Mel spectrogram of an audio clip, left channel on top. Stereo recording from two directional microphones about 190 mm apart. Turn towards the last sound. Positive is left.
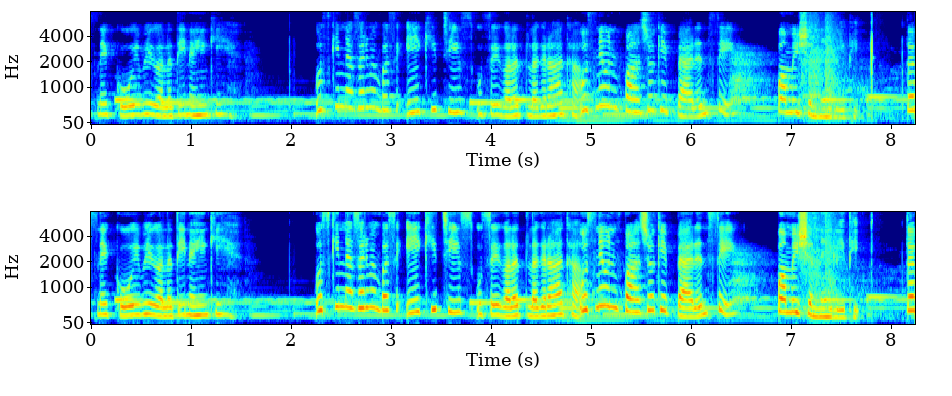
turn(degrees=-55)  # may be behind; listen again after turning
